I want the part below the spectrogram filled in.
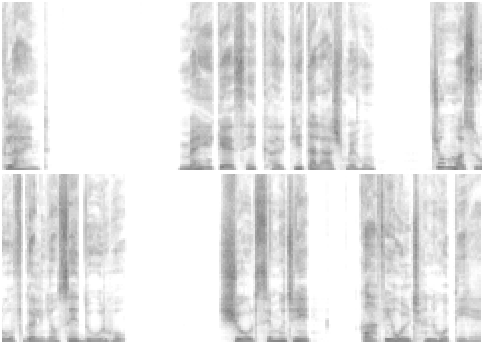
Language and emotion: Urdu, fearful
